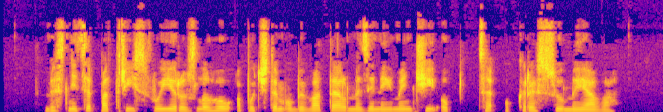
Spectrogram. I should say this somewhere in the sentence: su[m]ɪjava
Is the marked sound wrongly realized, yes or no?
no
